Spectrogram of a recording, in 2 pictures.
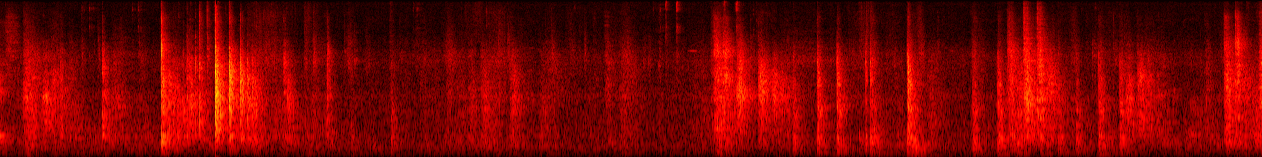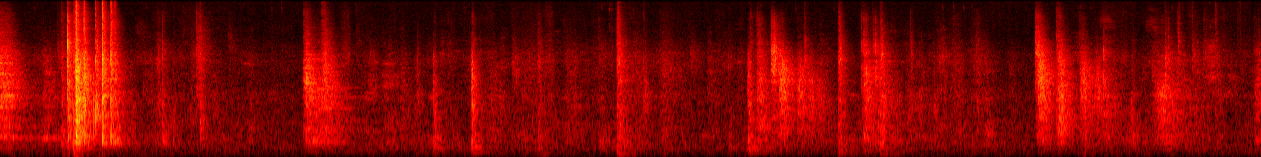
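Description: Table football in play: the hard ball being struck and trapped by the plastic figures and rattling off the table walls, with the rods knocking at their stops. The knocks come in irregular clusters, the loudest about halfway through.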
